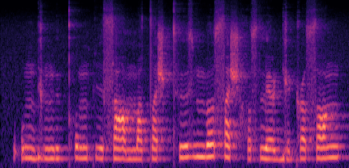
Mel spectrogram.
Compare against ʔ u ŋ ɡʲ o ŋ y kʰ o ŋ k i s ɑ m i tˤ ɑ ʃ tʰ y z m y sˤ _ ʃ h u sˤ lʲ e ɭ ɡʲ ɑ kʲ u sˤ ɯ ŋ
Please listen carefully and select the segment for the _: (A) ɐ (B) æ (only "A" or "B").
B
